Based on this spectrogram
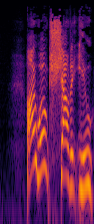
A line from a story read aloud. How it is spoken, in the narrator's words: Nynaeve shouted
